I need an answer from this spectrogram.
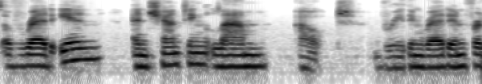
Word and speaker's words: lam: spine the sound is lamb l a m let the m ring out let your l ring out chant it high or low breathing three rounds of red in and chanting lamb out breathing red in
